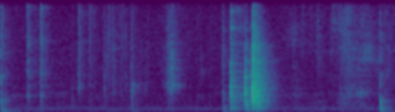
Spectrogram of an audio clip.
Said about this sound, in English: I just took a little slice here, and I'm just going to take another slice here, and it will give us half rings.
